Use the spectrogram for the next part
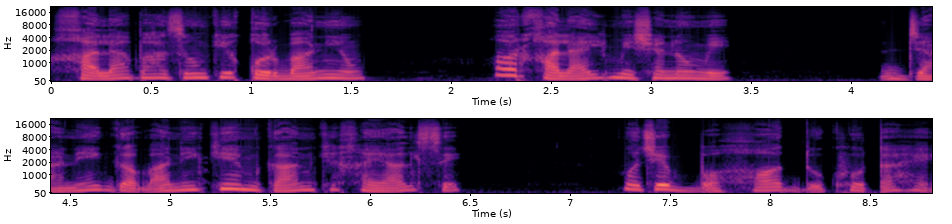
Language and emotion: Urdu, sad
